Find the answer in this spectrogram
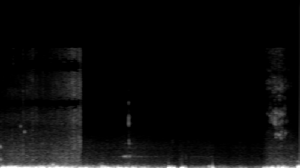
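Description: SUV engine running with low road noise as it drives a tight turn around the pylons, with wind hiss on the microphone for about the first second. A few short knocks come about two and a half seconds in.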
